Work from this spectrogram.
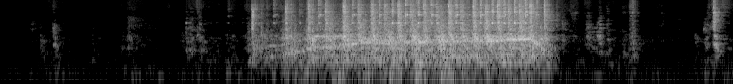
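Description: A sewing machine stitches lace and fabric trim in a single close, rapid burst of about three seconds, framed by quiet handling clicks before and after.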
